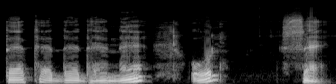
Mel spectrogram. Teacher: त, थ, द, ध, न और स, ये सभी दंत्य वर्ण हैं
